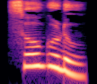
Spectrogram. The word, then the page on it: ಸೋಗುಡು: Kannada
